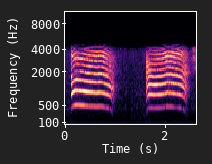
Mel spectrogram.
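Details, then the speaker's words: Infant girl upset during modified tummy time: two loud, sustained wailing cries, each close to a second long, with a brief pause between; ordinary upset infant crying. "we are trying to have a modified tummy time yeah and then I think she realized that she got tricked into this modified tummy time still screaming bloody murder"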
